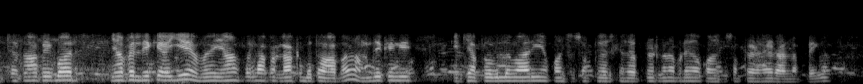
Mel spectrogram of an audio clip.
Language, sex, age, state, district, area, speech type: Hindi, male, 45-60, Rajasthan, Jodhpur, urban, conversation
